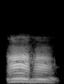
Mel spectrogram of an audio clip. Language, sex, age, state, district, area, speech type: Hindi, male, 30-45, Bihar, Begusarai, urban, conversation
